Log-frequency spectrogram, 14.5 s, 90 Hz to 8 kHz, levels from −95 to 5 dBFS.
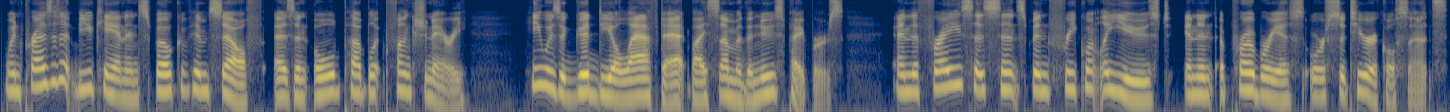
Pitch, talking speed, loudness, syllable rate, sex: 195 Hz, 155 wpm, -19 LUFS, 4.6 syllables/s, female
